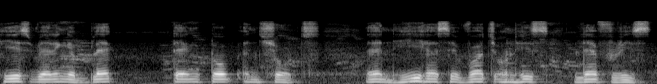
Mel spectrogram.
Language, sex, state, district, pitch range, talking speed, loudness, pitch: English, male, Arunachal Pradesh, Lower Dibang Valley, 110-125 Hz, 155 wpm, -17 LUFS, 120 Hz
